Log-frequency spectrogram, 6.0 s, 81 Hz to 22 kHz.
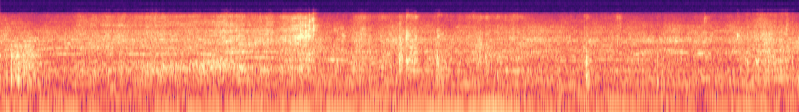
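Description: RC jet plan pieces for a 70mm EDF model being trimmed with a 45-degree back cut, giving a steady rasping, rubbing cut over a low hum, with a few brief sharper scrapes near the middle.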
